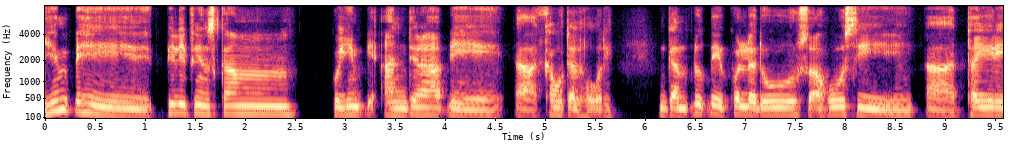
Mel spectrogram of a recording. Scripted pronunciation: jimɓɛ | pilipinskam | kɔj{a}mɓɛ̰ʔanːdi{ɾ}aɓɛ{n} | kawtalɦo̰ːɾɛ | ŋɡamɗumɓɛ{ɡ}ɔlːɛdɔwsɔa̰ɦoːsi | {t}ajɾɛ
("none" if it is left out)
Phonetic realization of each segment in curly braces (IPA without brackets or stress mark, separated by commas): i, ɾ, none, k, t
